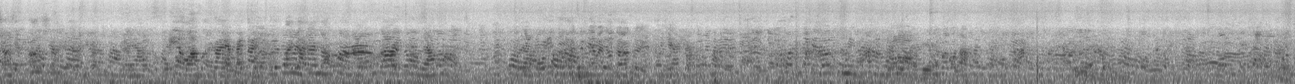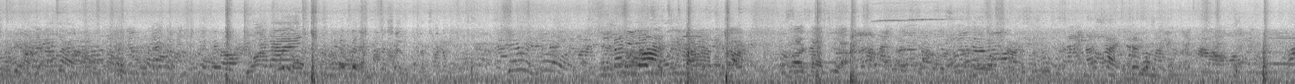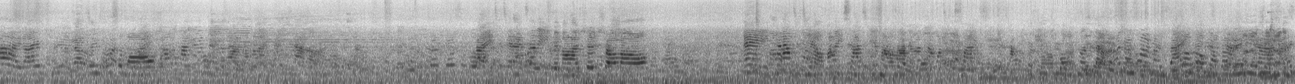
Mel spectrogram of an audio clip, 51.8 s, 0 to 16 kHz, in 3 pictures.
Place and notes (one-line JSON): {"title": "中山區集英里, Taipei City - traditional market", "date": "2014-04-27 11:24:00", "description": "Walking through the traditional market, Traffic Sound\nSony PCM D50+ Soundman OKM II", "latitude": "25.06", "longitude": "121.52", "altitude": "8", "timezone": "Asia/Taipei"}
